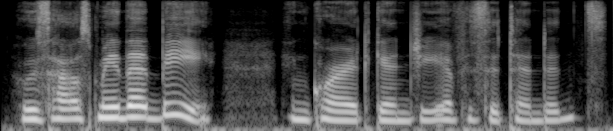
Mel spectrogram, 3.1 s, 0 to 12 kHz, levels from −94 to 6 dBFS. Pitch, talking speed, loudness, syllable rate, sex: 215 Hz, 195 wpm, -18 LUFS, 6.8 syllables/s, female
